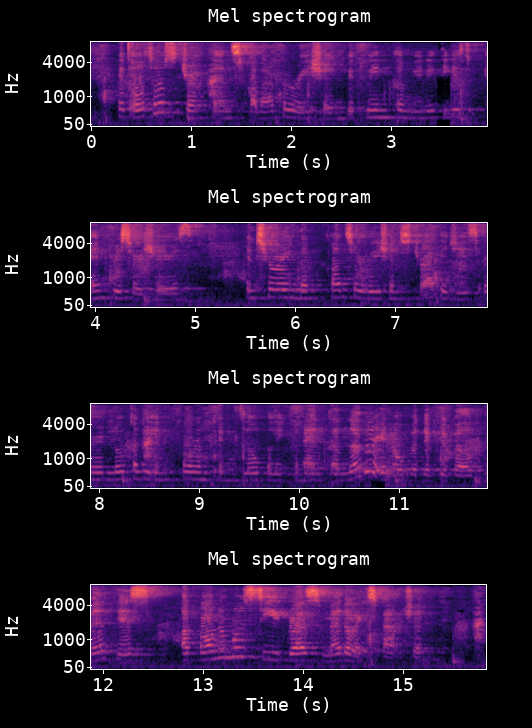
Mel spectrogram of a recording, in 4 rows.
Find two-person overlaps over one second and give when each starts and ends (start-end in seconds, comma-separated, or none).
none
